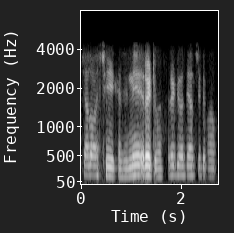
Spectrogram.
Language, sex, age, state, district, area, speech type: Kashmiri, male, 18-30, Jammu and Kashmir, Budgam, rural, conversation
